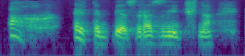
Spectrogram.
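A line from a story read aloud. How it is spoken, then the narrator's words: Mumbling. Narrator (Russian): Незнакомец пробормотал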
